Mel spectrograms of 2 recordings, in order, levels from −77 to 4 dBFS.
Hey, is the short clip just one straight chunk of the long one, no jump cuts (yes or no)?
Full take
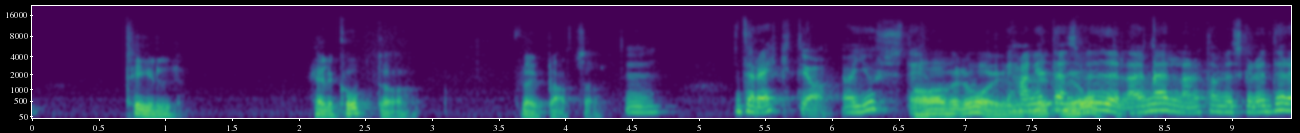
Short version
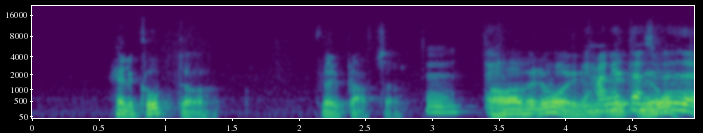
no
